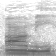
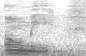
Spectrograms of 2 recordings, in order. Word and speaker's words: AUMI: And so that was the start of what became the Adaptive Use Musical Instrument, or AUMI, which is pronounced variously. I say AUMI. I think Ellen says OMI, but whatever.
